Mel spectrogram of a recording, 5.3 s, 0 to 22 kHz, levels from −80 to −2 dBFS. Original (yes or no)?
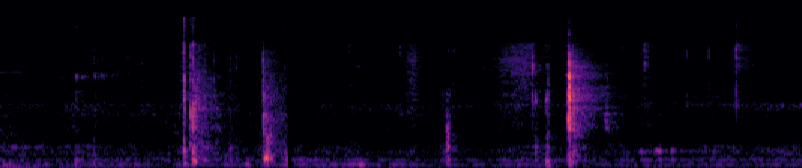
yes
